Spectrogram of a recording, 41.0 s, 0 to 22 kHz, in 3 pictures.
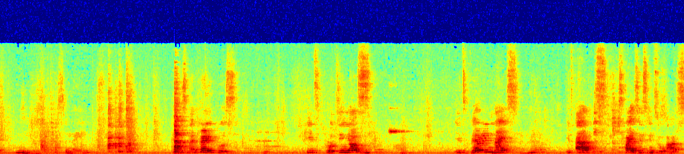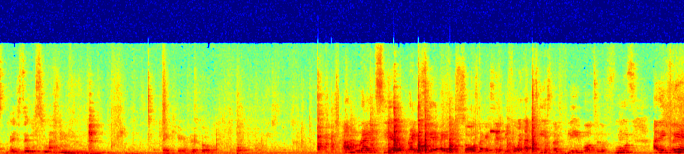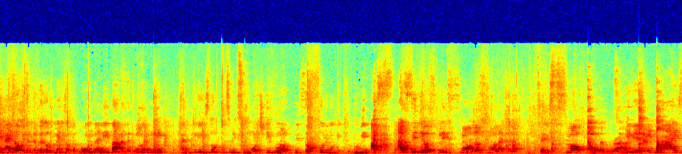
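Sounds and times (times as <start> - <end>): cookware and utensils clinking: 2.1 - 2.8.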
